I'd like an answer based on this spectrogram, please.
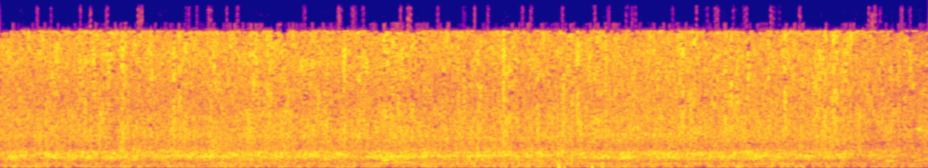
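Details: Continuous humming of many honey bees, a thick, even drone with a low buzz beneath it, plus a couple of brief soft taps partway through.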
